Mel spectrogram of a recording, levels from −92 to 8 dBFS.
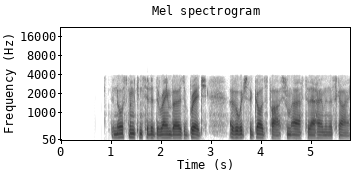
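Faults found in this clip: No faults found on review.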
